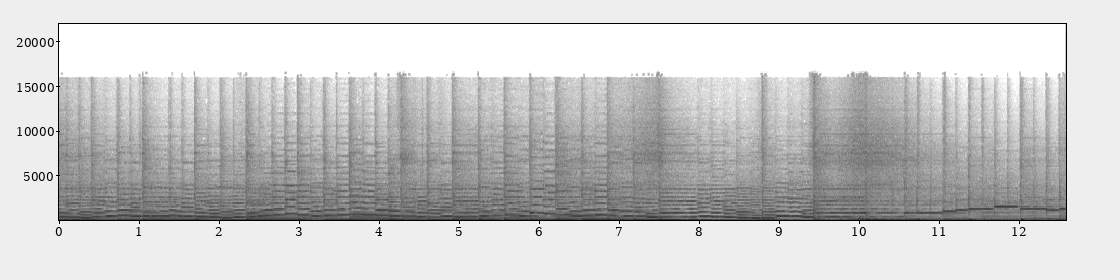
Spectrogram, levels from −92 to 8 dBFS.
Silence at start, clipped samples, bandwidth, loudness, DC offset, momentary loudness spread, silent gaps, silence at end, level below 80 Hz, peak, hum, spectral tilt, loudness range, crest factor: 0 s; under 0.1%; 16.5 kHz; -17 LUFS; under 0.1%; 4 LU; none; 0 s; -18 dBFS; -2 dBFS; none; -5.5 dB/octave; 2 LU; 12 dB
